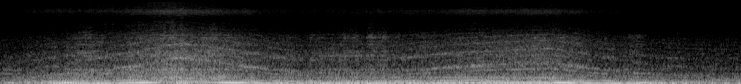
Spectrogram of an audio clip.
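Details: VW Mk4 1.6 SR petrol engine revving up and down with a dull low thumping under the note that follows revs; owner asks whether it is a bearing knock, engine knock present, cause unconfirmed.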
